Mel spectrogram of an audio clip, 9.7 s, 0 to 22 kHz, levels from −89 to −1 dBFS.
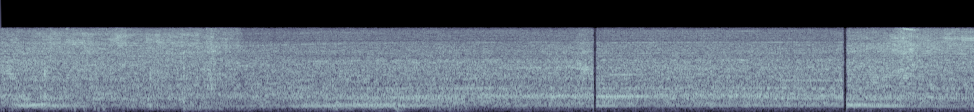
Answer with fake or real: real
